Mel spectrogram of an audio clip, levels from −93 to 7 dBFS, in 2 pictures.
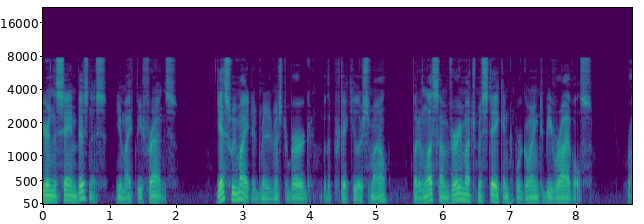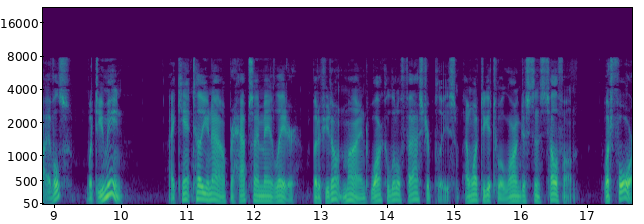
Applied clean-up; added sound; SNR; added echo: none; none; none; none.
